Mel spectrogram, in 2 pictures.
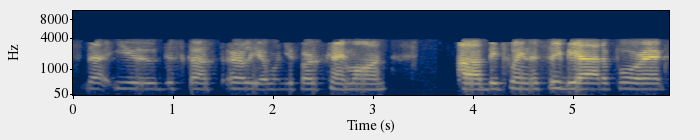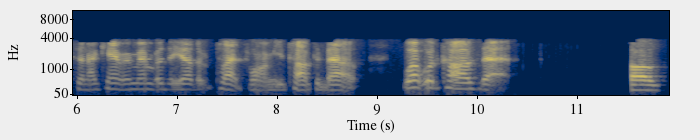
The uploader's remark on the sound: TNTSuperfantastic Conference Call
